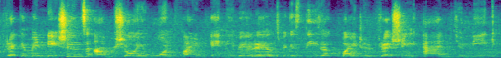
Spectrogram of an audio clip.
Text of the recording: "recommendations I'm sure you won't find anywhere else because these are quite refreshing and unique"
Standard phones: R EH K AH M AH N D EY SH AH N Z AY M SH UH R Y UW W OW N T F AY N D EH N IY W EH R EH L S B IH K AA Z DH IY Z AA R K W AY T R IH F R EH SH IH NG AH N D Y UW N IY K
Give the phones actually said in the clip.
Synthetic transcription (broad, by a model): R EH K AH M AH N D EY SH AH N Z AY M SH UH R Y UW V OW N T F AY N D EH N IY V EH R EH L S B IH K AA Z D IY Z AA R K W AY T R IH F R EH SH IH NG AH N D Y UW N IY K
